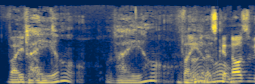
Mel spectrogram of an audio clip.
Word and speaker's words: Vaillant: und ich dachte mein Leben lang, die heißen Vaillant. – Aha. Weil man das nur gelesen hat mit V, aber das wird deutsch ausgesprochen. Weiland.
